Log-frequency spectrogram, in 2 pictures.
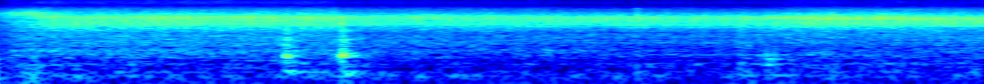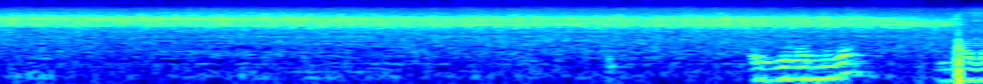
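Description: Fish pieces hit hot oil in a pan for Bengali fish curry, setting off a loud, continuous sizzling hiss that holds steady throughout, with a few faint clinks and a brief voice near the end.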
